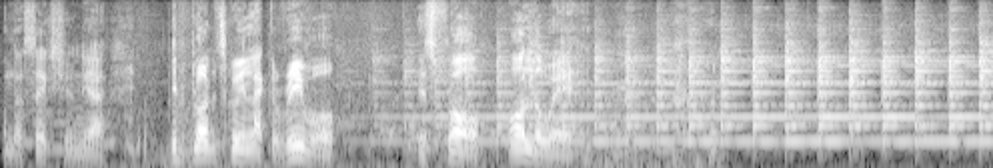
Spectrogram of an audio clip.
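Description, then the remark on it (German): Voices sing or chant at first, then a small bell rings rapidly and steadily at a Hindu shrine in Kathmandu, Nepal, its repeated metallic strikes blending into a sustained ringing tone that continues to the end. “Auch in der Hauptstadt Kathmandu ist allerorten das Glockenschlagen an Hindu-Schreinen zu hören.”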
